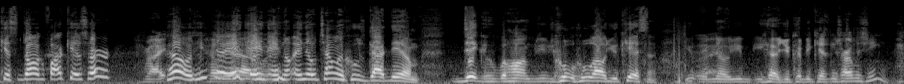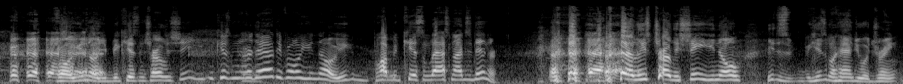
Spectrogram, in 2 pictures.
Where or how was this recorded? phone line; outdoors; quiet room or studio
outdoors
